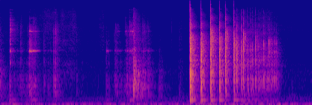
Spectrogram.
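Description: Dice are rolled for a performance check in a tabletop role-playing game: scattered small clicks, then a burst of sharp, bright clattering hits that bounce quickly and settle over about a second. No one speaks.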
